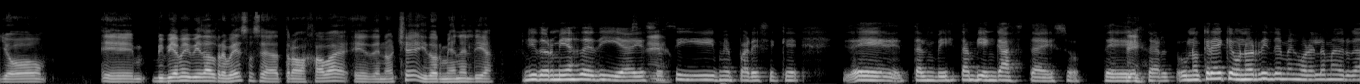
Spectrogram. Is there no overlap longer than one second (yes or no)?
yes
